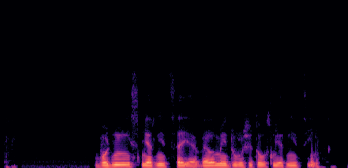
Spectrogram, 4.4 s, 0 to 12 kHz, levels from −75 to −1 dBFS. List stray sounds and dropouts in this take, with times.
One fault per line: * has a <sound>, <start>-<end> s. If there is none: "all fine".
all fine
